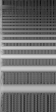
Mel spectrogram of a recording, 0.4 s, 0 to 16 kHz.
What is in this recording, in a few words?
Keyboards Old School, G4; USB Soundscan vol.09; AKAI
